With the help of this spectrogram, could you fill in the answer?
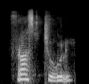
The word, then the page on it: frustule: Indian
